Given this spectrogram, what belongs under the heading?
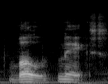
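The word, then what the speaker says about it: Bo Nix: So, I mean, their their quarterback's first and last name is two syllables. So, what what do you want? It's one syllable. Bo, Nicks.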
